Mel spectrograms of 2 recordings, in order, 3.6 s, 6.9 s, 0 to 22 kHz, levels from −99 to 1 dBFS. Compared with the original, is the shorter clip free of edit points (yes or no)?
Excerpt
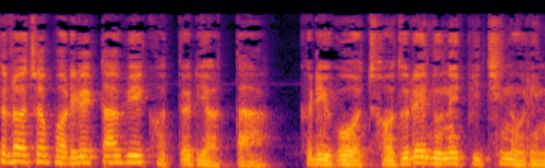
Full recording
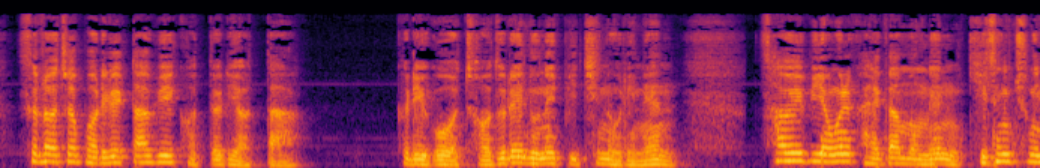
no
